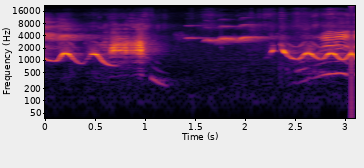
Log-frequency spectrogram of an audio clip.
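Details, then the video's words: Ringneck parakeet said to be talking: wavy, warbling whistled phrases alternating with harsh, buzzy squawk-like sounds, a brief pause, then more quavering whistles with a rough overtone. "ringneck smart magical amazing sweet |king |parrot talking"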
